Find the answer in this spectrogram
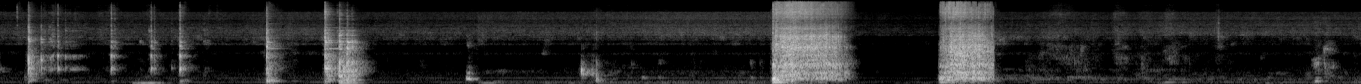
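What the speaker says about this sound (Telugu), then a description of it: "వేసుకున్న పదార్థాలన్నీ ఇలా మిక్సీ పట్టుకొని కచ్చాపచ్చాగా మనం ఇలా ప్రిపేర్ చేసుకోవాలి" A kitchen mixer grinder coarsely chops onion, garlic, coriander seeds and cumin in two short, loud whirring bursts, set between scattered clicks and knocks.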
